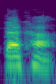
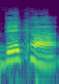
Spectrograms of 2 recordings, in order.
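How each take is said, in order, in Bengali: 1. প্রথম স্বরধ্বনিটি একটি খোলা 'ae' ধ্বনি। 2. প্রথম স্বরধ্বনিটি একটি বদ্ধ 'e' ধ্বনি। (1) "পড়ার সময় তুমি এটাকে পড়ো হচ্ছে দেখা" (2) "লেখার সময় এরকম করে লেখো দেখা"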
